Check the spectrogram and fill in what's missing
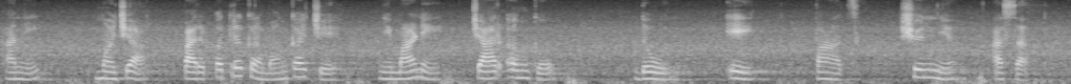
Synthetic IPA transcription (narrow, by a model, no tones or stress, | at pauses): aɽ̃i | m̤əd͡ʑja | paɾpət̪ɾəkɾəmãŋkat͡ɕenimaɽ̃et͡ɕaɾəŋkə | d̪on | ek̚ | pãt͡s | ɕunjəə̰sa̰t̪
